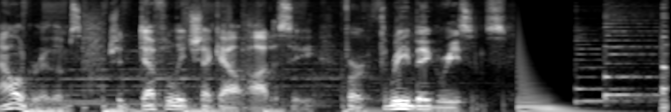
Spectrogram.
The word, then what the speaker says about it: Odysee: on the market and it's called odyssey spelled o-d-y-s-e-e yeah i'm gonna take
